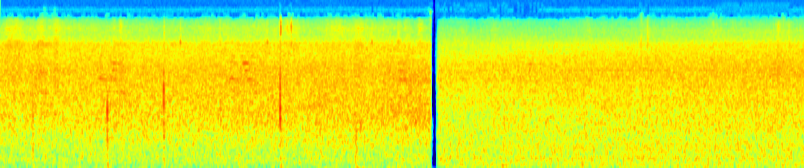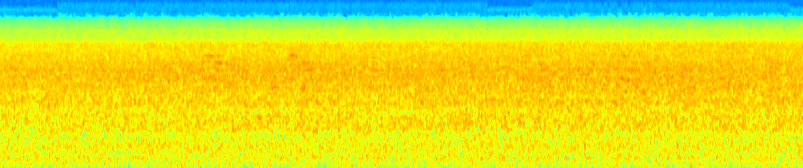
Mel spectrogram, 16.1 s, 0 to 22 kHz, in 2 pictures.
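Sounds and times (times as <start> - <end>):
flowing water rushing: 0.0 - 4.3.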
